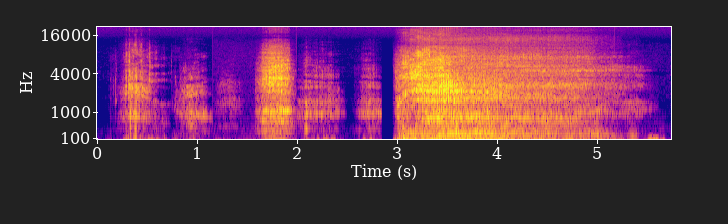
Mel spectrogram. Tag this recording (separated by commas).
Animal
